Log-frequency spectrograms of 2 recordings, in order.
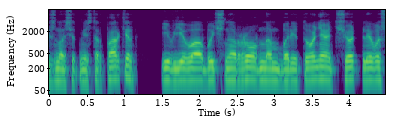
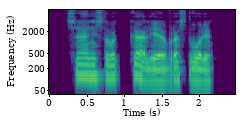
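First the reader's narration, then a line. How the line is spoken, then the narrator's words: Gloomy curt remark. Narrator (Russian): мрачно роняет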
